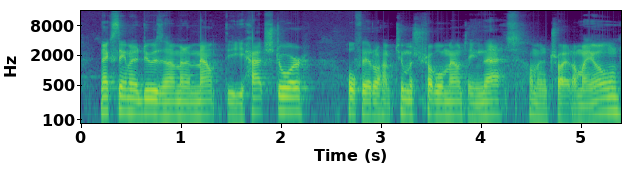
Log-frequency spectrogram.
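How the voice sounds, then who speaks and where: A man with a Canadian accent at a medium pitch, fairly even in intonation, at a very fast pace. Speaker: car DIY video maker. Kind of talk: casual vlog narration.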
